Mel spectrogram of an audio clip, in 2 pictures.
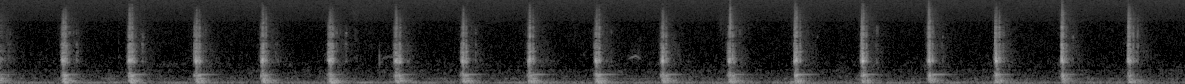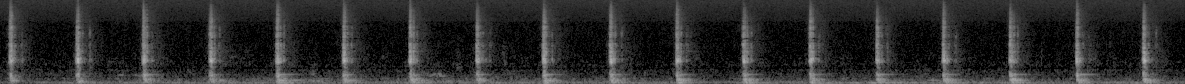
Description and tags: Analog Clock ticking deeper tone CsG
clock, ticking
